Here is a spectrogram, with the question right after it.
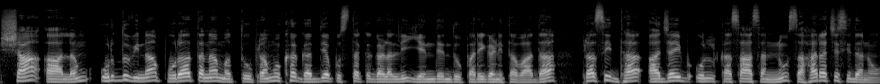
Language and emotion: Kannada, neutral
